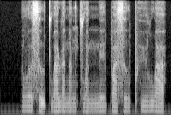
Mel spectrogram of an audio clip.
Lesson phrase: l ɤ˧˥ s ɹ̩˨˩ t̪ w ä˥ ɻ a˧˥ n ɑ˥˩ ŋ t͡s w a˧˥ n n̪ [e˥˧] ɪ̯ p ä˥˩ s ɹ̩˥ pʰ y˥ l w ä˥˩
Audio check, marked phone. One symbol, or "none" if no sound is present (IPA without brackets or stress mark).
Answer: e˥˧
